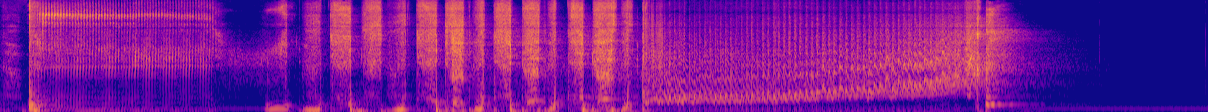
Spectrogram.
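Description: Solo beatboxing played back from a battle routine. A held hissing note gives way to a fast run of kick and snare hits, then a long, building noise that cuts off suddenly about ten seconds in, leaving quiet.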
